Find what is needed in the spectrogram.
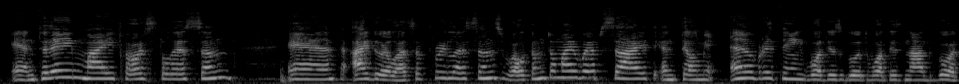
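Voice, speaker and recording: Fairly slow female speech, high in pitch, with ordinary variation in that pitch. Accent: non-native. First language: not English. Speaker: tailor and sewing teacher. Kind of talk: tutorial. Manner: halting broken English.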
